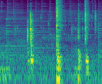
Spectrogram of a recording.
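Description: A few short, sharp clicks and taps from hands handling a graphics card just seated in a PC case's PCIe slot, the loudest a little over a second in.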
